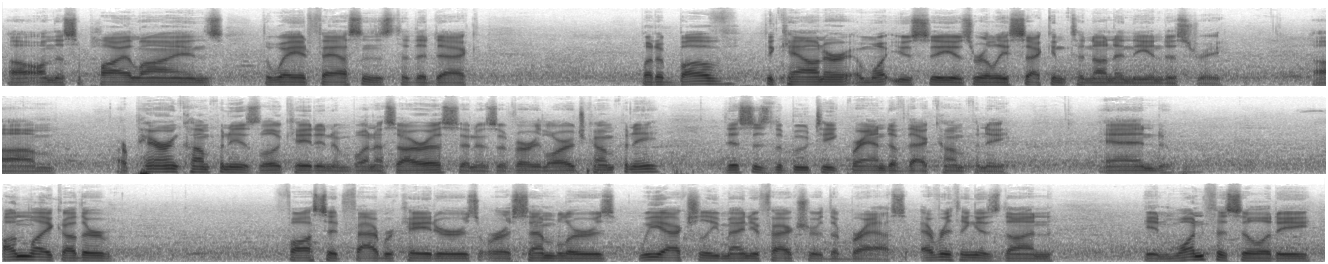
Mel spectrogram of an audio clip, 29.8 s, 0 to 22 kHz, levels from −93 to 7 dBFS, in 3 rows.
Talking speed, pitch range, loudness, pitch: 140 wpm, 95-110 Hz, -17 LUFS, 100 Hz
